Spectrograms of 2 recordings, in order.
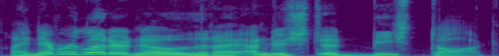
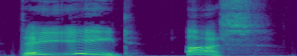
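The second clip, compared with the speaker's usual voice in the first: frightened bullock voice; 8 semitones higher, slower than usual. Acted. Scared bullocks flee.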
